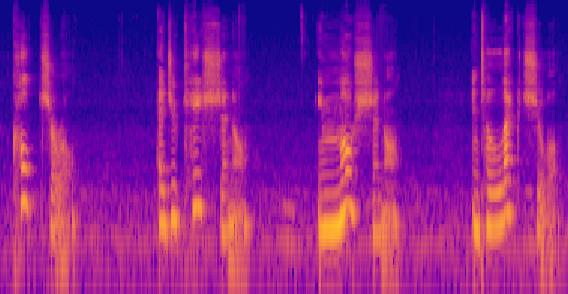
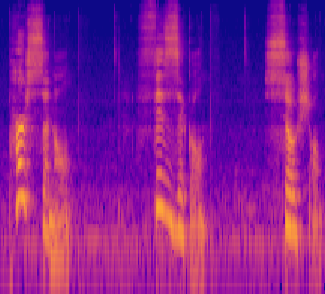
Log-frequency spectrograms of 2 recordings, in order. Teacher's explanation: notice how the stress is never on the all part of the word this is an unstressed sound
